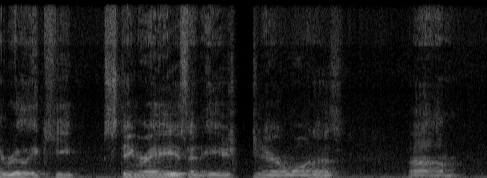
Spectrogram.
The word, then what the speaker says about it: arowana: Arowana? Is that Yeah. it? Arowana.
